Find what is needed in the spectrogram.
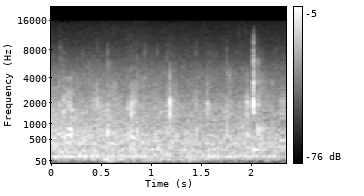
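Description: Faint, low talk among people standing on a golf course, over open-air background noise and a steady low hum.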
